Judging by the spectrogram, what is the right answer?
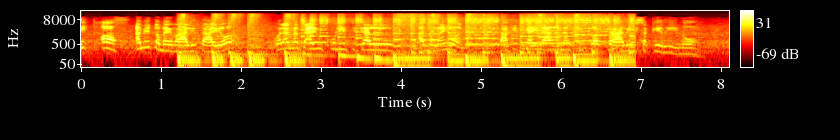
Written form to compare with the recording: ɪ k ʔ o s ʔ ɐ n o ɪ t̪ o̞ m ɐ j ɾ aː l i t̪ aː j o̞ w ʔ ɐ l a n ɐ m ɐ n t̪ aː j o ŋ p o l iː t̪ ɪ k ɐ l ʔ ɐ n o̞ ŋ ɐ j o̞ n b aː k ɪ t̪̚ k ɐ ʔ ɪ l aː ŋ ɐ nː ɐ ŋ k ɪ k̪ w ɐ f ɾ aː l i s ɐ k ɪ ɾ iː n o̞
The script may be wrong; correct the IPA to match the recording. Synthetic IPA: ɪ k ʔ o f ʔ ɐ n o ɪ t̪ o̞ m ɐ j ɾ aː l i t̪ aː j o̞ w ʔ ɐ l a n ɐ m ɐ n t̪ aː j o ŋ p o l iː t̪ ɪ k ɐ l ʔ ɐ n o̞ ŋ ɐ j o̞ n b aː k ɪ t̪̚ k ɐ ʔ ɪ l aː ŋ ɐ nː ɐ ŋ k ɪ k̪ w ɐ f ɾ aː l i s ɐ k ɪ ɾ iː n o̞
